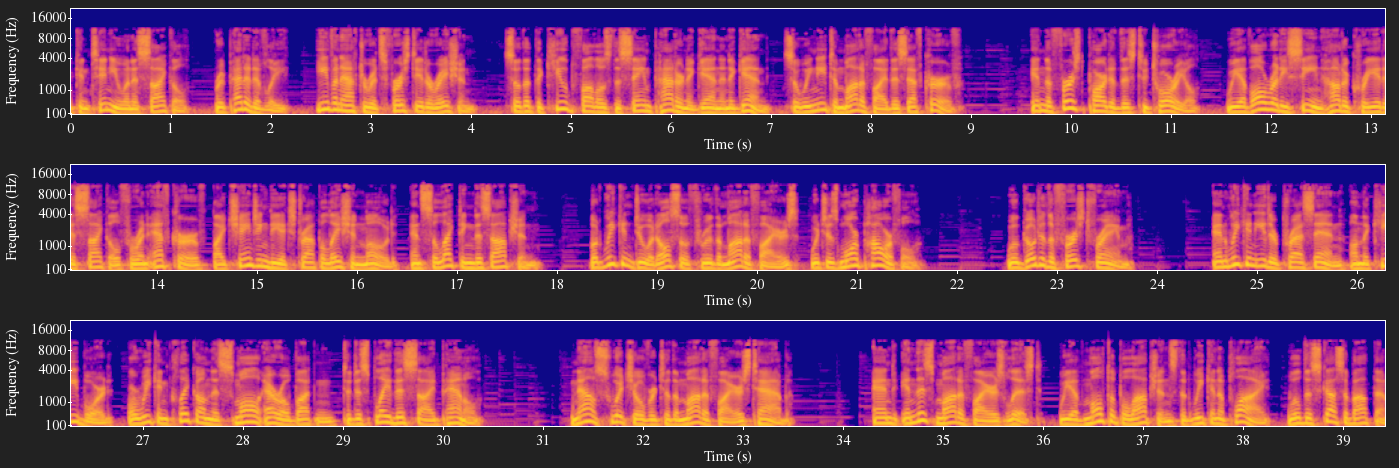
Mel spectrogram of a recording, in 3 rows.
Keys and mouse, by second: 13.2-15.5 right drag, 15.5-17.7 drag, 22.8 shift+Left, 28.0 click, 32.5 click, 34.7-39.3 drag.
